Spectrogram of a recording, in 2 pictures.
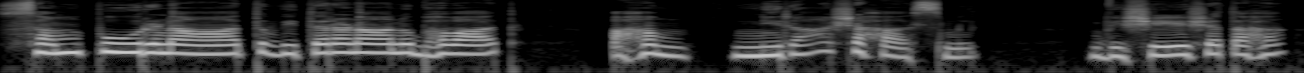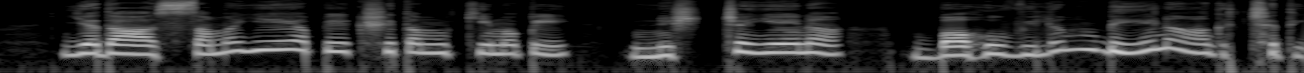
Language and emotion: Sanskrit, sad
